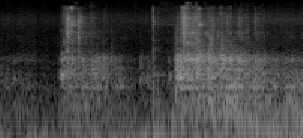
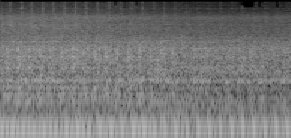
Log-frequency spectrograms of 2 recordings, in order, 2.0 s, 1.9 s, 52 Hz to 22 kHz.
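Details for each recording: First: 2020 Honda Fan 160 engine, cam chain gear and rocker removed: two short bursts of gritty ratcheting rattle as camshaft is turned by hand; worn camshaft bearing with excessive up-and-down play causing engine noise. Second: 2020 Honda Fan 160 motorcycle at idle after repair: camshaft had heavy play and was reassembled, dirty oil changed; even, steady idle with no top-end knocking or ticking, the earlier engine noise is gone.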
